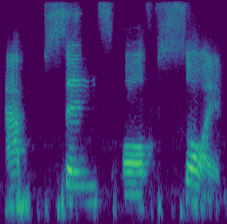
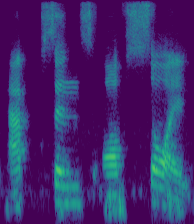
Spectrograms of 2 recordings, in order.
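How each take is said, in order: First: Slow and deliberate, absence of soil; slow model reading. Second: Slow repeat of absence of soil; repeat for the class. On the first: Teacher reading a model sentence slowly to the class. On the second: Teacher repeating the phrase slowly for the class. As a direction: say it again slowly, falling on soil. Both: Shown as a demonstration.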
